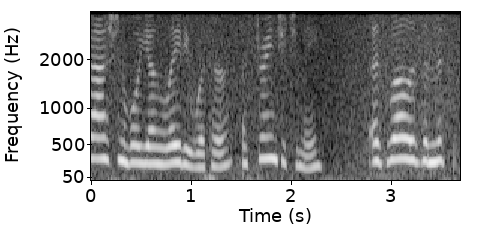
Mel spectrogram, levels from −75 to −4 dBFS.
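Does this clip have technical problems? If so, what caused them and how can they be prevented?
No technical faults are audible.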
